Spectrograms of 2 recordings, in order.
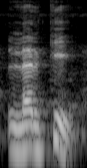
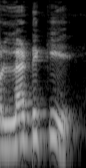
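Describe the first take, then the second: First: लड़की with a flapped r sound, lower; correct pronunciation. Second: लड़की with a hard d; wrong pronunciation. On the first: Teacher correcting a student, correct pronunciation. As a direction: tap the r lightly in लड़की. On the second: Teacher showing the slip, wrong pronunciation. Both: Shown as a demonstration. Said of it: "लड़की नहीं बेटा".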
